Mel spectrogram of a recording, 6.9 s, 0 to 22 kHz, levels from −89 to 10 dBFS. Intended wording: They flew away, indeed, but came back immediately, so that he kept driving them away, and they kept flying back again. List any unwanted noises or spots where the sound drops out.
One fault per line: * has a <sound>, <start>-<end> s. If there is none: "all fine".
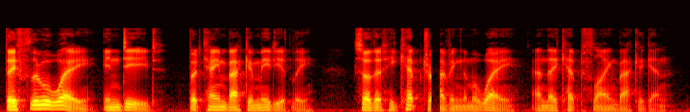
* has a dropout, 4.3-4.4 s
